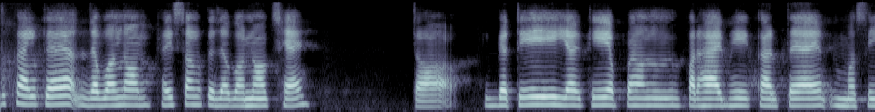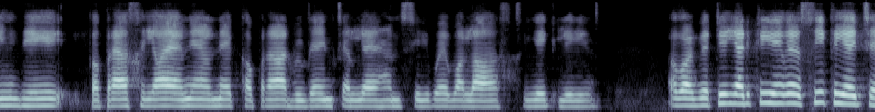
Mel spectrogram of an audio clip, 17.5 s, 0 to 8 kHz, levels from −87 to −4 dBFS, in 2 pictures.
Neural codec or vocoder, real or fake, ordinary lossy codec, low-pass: codec, 16 kHz, 1 kbps, FunCodec, trained on LibriTTS, 50 frames a second; fake; none; 7.2 kHz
